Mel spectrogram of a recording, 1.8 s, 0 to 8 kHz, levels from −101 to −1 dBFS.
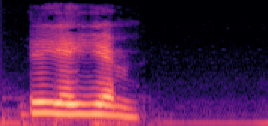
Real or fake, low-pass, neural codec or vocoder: fake; 7.2 kHz; codec, 16 kHz in and 24 kHz out, 1.1 kbps, FireRedTTS-2 codec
